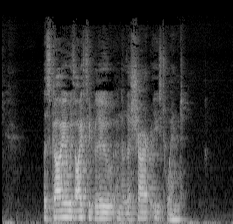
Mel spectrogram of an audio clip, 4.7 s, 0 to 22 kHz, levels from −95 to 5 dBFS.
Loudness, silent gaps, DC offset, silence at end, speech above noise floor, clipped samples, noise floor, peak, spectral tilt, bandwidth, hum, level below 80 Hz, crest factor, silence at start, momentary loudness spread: -21 LUFS; none; under 0.1%; 0.8 s; 34 dB; under 0.1%; -54 dBFS; -2 dBFS; -6 dB/octave; 14 kHz; none; -44 dBFS; 20 dB; 0.1 s; 13 LU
